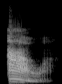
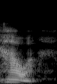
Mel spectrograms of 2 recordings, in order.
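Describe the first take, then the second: First: The word begins with a vowel, no H sound. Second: The word begins with an audible H sound. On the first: The speaker calls it right. "it is a silent H" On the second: The speaker calls it wrong. "We don't say hour"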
